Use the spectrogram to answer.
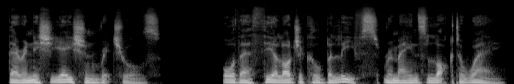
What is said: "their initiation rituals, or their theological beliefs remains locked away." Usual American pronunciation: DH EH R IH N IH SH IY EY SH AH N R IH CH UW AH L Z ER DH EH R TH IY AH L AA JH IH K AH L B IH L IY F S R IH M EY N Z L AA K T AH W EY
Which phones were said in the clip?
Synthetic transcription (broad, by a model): DH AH R IH N IH SH IY EY SH AH N R IH CH UW AH L Z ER DH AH TH IY AH L AA JH IH K AH L B IH L IY F S R IH M EY N Z L AA K T AH W EY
